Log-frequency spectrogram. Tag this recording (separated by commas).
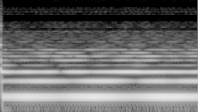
Music, Musical instrument, Organ, Keyboard (musical)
